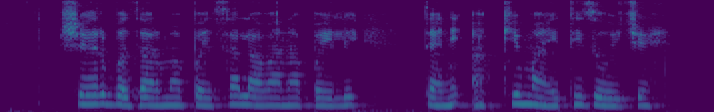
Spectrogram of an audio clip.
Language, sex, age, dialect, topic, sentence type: Marathi, female, 25-30, Northern Konkan, banking, statement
